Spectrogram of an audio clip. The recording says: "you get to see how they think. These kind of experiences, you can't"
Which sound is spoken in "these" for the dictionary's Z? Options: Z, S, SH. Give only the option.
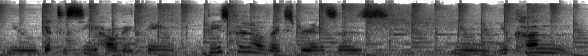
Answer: S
